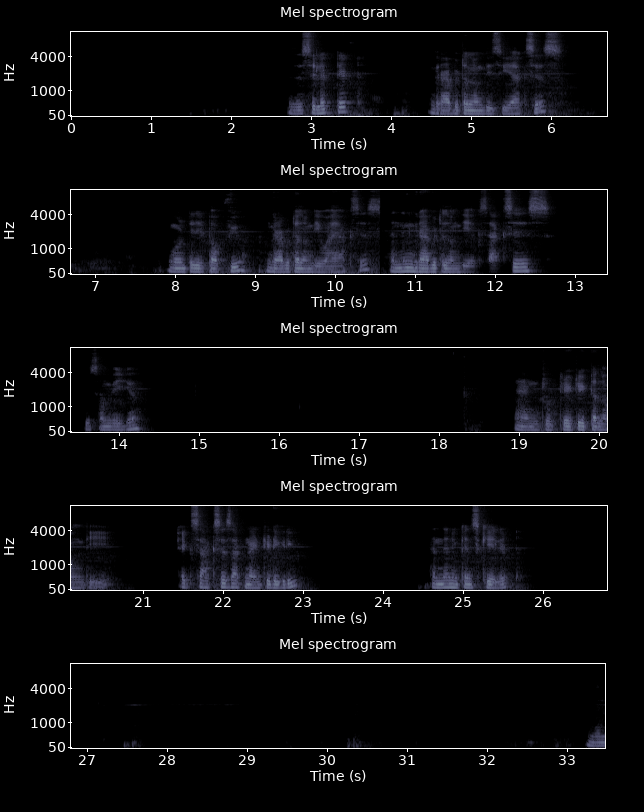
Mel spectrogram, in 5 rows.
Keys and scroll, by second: 1.3 g, 1.9 z, 4.8 Home, 6.1 g, 6.3 y, 10.5 g, 10.6 x, 14.1 Delete, 18.5 r, 19.2 x, 19.4 9, 20.0 0, 20.9 Return, 23.4 s, 26.3 s, 28.9 g, 29.5 z, 33.0 g.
